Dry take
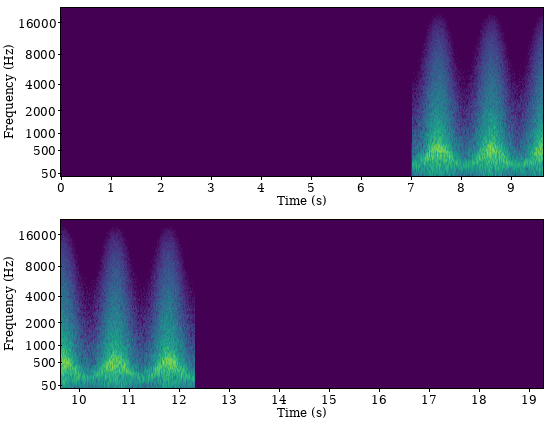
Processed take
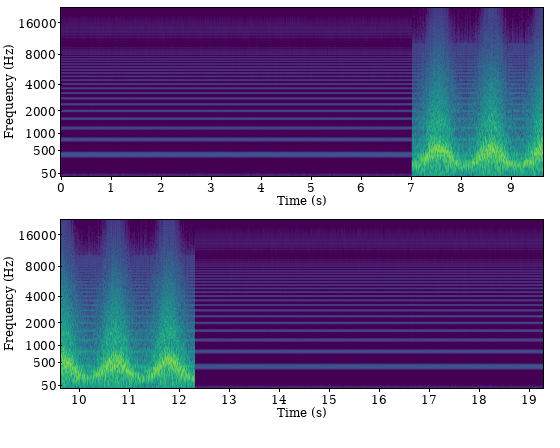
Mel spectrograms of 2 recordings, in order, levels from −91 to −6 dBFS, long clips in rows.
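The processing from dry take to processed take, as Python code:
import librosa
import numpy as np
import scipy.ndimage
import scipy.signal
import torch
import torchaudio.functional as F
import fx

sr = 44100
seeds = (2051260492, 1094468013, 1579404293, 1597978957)

y = fx.dmg_buzz(x, sr, base_hz=400.0, harmonics=25, level_db=-52.0, tilt_db=-6, odd_only=False)
y = fx.notch(y, sr, hz=1000.0, q=7.9)
y = fx.leveller(y, sr, passes=5)
y = y * librosa.db_to_amplitude(-8.5)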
